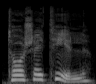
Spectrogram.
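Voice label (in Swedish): "tar sig till", Swedish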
